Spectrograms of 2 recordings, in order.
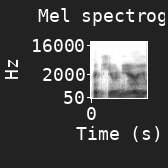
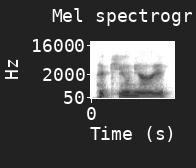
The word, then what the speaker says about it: pecuniary: the word is pecuniary it can be either pecuniary or pecuniary it is an adjective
